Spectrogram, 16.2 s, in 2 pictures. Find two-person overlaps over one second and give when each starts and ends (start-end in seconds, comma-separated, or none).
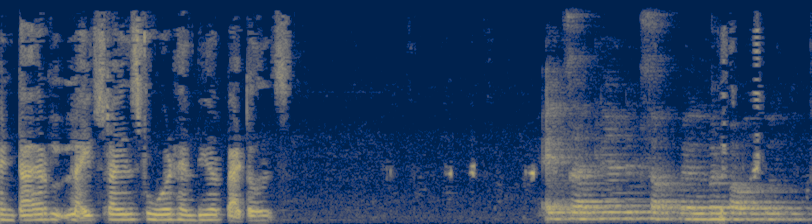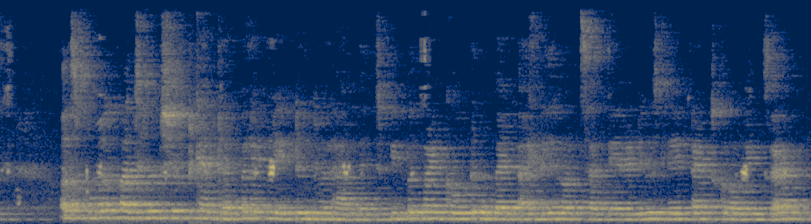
none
